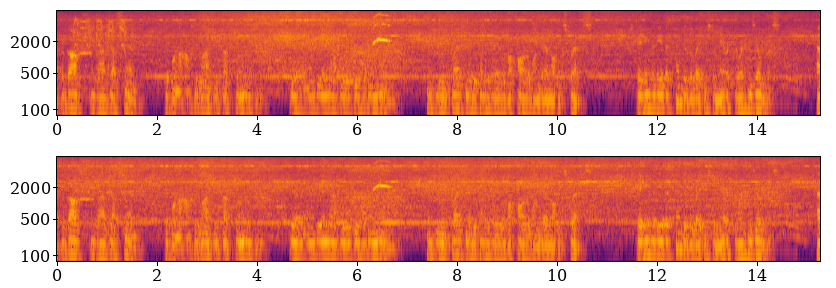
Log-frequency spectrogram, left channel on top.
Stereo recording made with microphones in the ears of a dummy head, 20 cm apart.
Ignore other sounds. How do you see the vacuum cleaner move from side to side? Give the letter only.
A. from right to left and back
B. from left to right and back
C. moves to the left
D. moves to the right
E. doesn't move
A.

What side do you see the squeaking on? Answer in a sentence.
You can hear the squeaking on the left.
